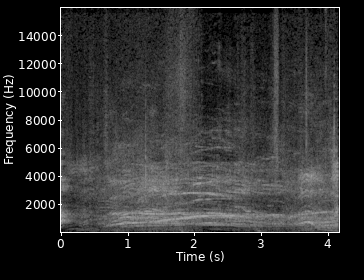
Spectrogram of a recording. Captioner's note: audience exclaiming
